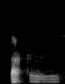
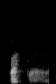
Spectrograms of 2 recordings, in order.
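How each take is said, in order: First: "Suckers" with a clear r at the end; r pronounced. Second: "suckers" said as "suckas"; r dropped. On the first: Songwriter testing a lyric, "Suckers" with the r sounded. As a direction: say "Suckers" ending in -erz. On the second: Songwriter testing a lyric, "suckers" said as "suckas". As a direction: end "suckers" on an open -ah, no r. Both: Shown as a demonstration. Weighing two pronunciations of lyric.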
